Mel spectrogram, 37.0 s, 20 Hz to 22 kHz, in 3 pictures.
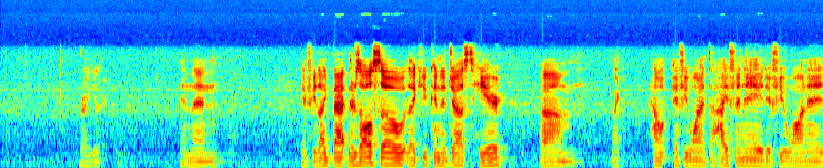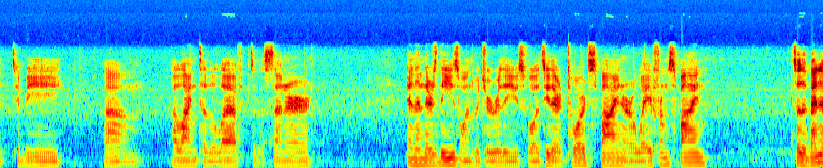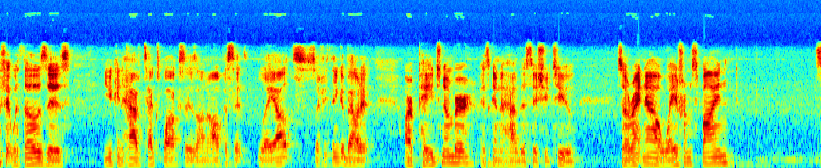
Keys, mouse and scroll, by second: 0.7 click, 5.5 click, 35.9-36.3 alt+scroll down 2.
